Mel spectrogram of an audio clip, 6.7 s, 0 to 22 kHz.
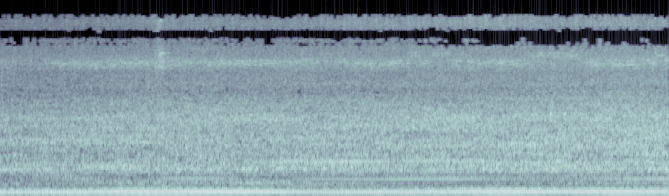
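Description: Supercharged BMW E90 M3's S65 V8 engine idling steadily, a loud, even low hum.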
